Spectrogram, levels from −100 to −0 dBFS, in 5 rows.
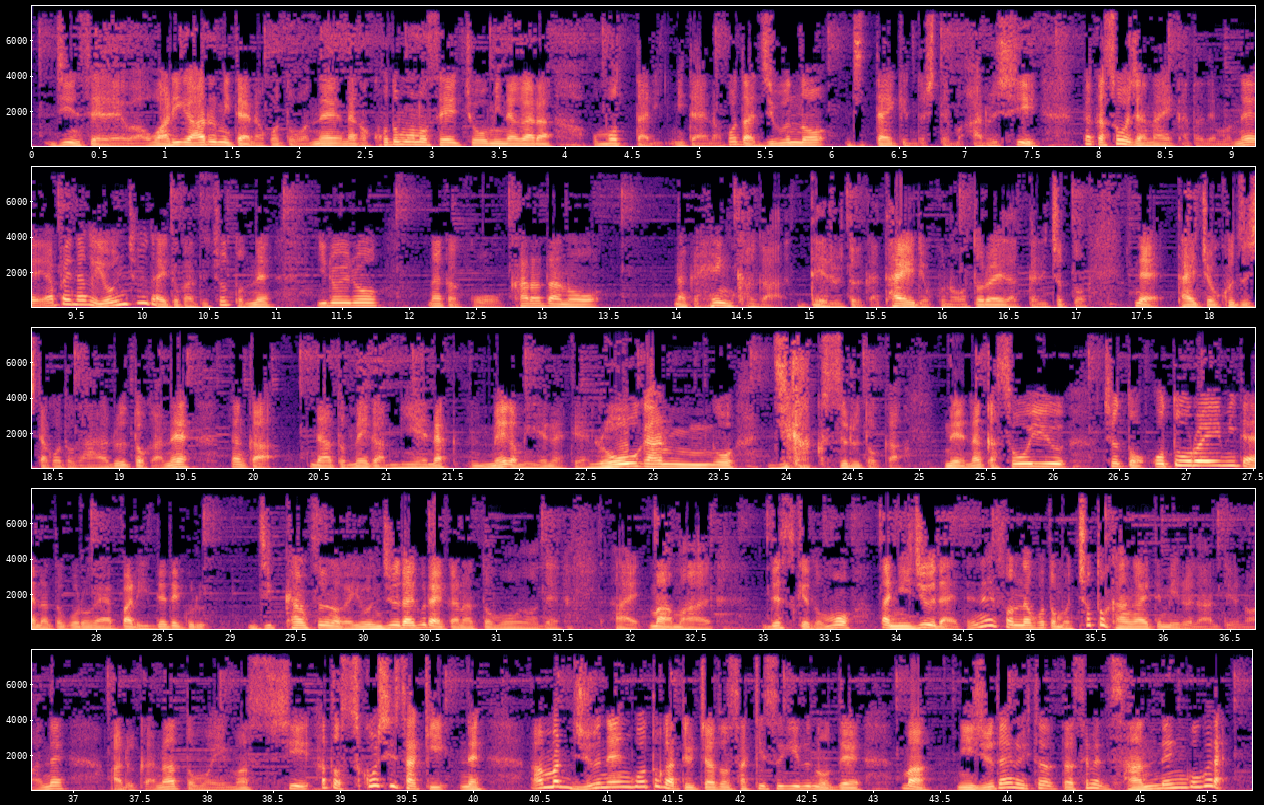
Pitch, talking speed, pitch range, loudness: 115 Hz, 395 characters per minute, 95-150 Hz, -17 LUFS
